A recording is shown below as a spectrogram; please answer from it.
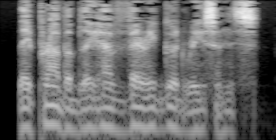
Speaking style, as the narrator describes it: Mike said softly

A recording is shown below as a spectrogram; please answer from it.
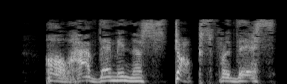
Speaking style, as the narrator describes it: she snarled

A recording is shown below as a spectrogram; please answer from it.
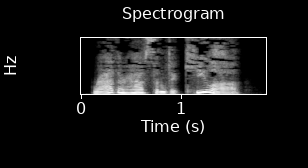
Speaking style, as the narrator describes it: Ainsley muttered

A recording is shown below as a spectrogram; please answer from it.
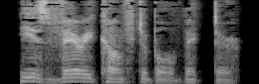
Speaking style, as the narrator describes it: Galmine replied in a suggestive voice

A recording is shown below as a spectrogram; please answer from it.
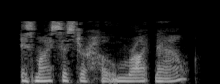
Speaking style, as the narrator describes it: He whispers

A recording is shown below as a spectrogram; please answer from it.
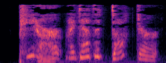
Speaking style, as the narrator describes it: I whisper back

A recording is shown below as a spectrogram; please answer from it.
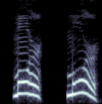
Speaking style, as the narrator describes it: it would plead

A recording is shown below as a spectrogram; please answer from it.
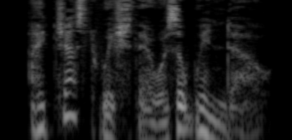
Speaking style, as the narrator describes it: whispered Leigh Hunt

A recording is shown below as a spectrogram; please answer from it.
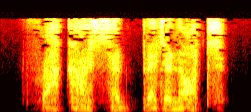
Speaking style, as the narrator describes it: grunted Ireheart softly

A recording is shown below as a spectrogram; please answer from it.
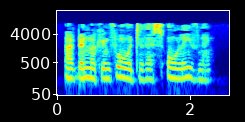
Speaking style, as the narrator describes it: he murmured

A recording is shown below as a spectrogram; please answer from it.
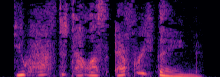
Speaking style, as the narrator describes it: Quinn whispers

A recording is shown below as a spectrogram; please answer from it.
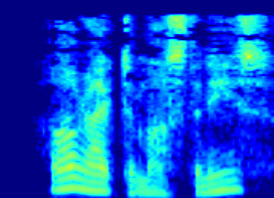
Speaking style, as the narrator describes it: Vanessa Murakuma said quietly

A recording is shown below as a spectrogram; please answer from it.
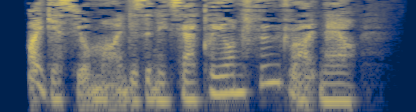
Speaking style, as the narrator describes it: Jilly said kindly

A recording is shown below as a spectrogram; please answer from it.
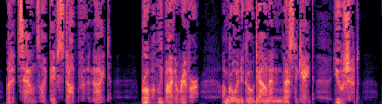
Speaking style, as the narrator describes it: I whispered

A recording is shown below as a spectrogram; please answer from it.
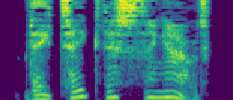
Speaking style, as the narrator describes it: Dante hissed

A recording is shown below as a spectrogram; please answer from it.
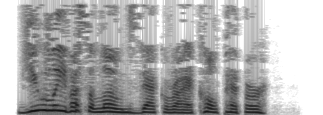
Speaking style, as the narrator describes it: She shouted

